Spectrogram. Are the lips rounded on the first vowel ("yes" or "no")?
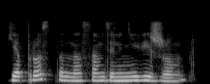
no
